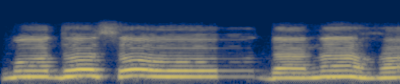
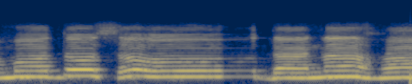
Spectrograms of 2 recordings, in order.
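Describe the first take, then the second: The two takes are said the same way.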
